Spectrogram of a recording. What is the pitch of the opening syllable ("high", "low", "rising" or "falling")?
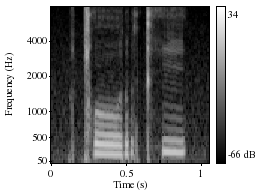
low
